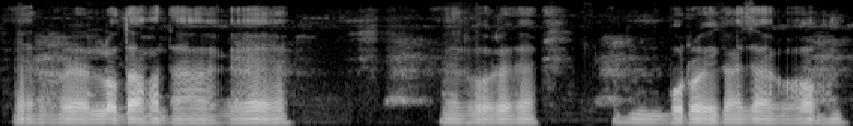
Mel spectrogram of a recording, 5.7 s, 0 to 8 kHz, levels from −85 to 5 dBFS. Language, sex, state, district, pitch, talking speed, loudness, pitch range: Chakma, male, Tripura, Dhalai, 95 Hz, 95 wpm, -21 LUFS, 90-95 Hz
